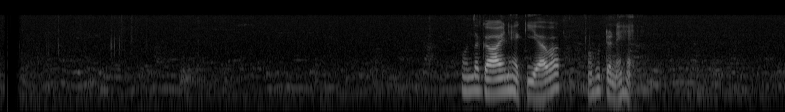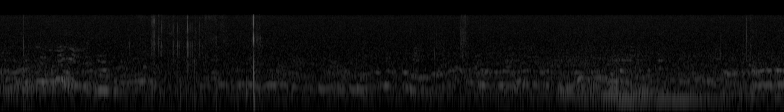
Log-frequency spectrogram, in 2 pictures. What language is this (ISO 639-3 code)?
sin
